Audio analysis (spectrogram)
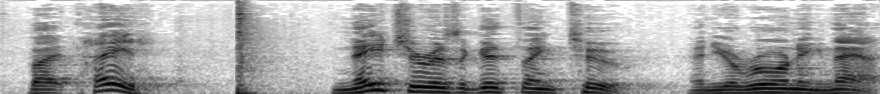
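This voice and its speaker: With audible room echo around him, a man in an American accent speaks at a fairly high pitch, his voice making very wide pitch swings. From Maine, US (Lewiston). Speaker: resident speaking at city council meeting. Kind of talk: public comment at council meeting. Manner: animated.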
